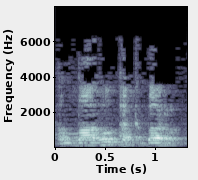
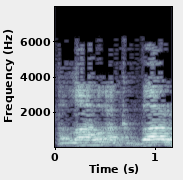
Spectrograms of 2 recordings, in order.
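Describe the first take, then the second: First: Slow الله أكبر with a short, single final r; measured الله أكبر, brief r; correct reading. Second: أكبر with a doubled, vibrating r; repeated r. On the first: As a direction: end أكبر cleanly, no trill. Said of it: "يجب أن تقرأ صحيحة". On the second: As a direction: end أكبر on a long rolled "rrr". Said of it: "تكررت الراء صارت مشددة". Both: Shown as a demonstration.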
